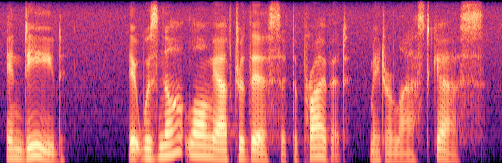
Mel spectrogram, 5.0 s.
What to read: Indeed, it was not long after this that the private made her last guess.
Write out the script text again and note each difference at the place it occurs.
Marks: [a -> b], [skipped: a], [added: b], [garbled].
Indeed, it was not long after this that the private made her last guess.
